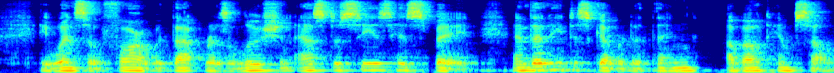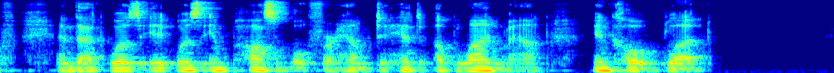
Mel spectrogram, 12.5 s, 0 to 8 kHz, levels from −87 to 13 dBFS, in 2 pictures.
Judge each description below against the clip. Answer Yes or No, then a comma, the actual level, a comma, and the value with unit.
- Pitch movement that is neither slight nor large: No, narrow, 2.1 semitones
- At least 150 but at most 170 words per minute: No, average, 180 wpm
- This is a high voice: No, low, 115 Hz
